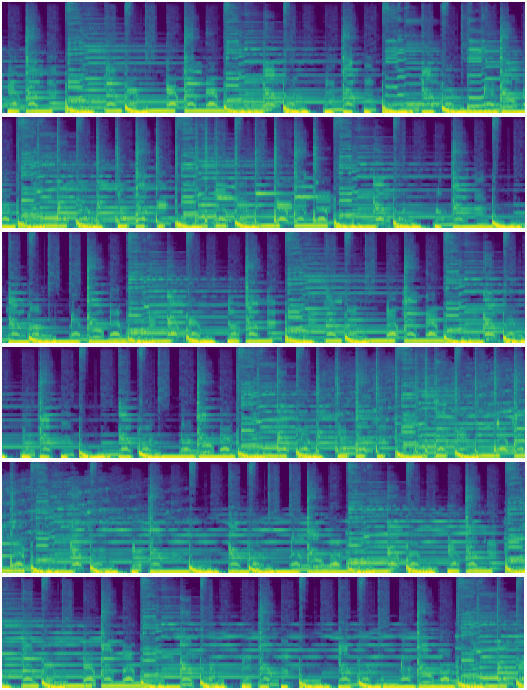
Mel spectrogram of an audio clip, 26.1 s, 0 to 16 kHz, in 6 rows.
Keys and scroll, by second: 3.7 ctrl+t, 9.9 Return, 10.4 Tab, 13.9 ctrl+z, 18.0 Tab, 25.4 x.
